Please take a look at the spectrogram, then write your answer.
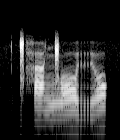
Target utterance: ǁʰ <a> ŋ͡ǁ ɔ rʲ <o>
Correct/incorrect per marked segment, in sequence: correct, incorrect

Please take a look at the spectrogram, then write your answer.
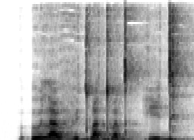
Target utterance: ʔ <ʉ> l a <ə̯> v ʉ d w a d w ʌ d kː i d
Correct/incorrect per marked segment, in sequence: incorrect, incorrect

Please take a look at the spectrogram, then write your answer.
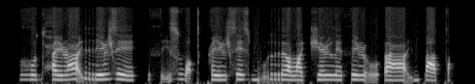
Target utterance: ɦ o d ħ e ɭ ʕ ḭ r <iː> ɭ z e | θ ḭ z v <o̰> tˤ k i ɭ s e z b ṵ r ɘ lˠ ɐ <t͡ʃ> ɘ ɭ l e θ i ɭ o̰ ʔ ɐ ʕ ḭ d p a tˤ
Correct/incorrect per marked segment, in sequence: incorrect, incorrect, correct

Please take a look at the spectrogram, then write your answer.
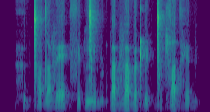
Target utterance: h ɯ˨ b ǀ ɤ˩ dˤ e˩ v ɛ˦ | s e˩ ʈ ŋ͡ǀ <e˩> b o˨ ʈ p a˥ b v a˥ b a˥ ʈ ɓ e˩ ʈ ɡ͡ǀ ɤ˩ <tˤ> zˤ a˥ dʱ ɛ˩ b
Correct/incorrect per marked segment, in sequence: correct, incorrect

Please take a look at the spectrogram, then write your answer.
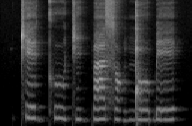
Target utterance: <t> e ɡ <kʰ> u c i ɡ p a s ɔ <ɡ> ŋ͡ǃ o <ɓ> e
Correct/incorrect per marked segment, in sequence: incorrect, correct, correct, correct

